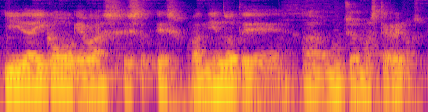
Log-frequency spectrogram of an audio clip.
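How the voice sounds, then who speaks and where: Man, mellow low-key tone, hesitant with fillers, echoey room, a bit off mic. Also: level tone, normal speed, recorded from a distance, soft background music. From Spain. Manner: hesitant, many fillers and restarts. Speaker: interview guest. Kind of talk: casual interview answers. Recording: roomy sound from off mic.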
